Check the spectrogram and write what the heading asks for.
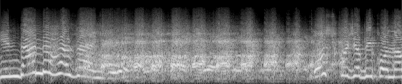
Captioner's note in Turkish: Çevreden kahkahalar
